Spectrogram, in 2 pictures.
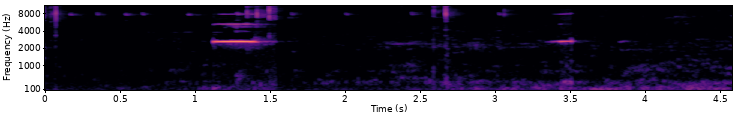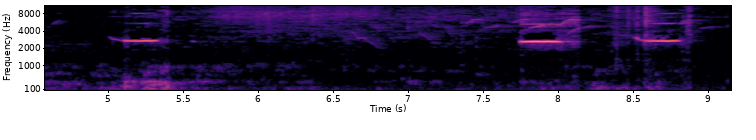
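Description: Quail giving four short, shrill whistled notes spaced a few seconds apart, with faint chirps and a brief hiss in between.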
